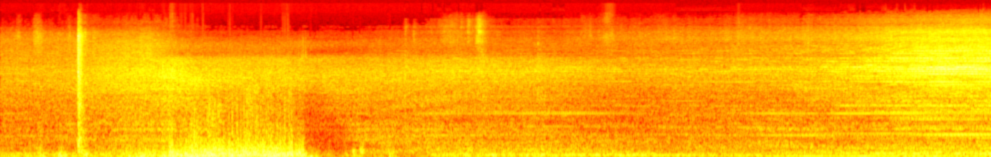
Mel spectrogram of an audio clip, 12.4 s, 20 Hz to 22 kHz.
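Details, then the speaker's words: Goodman 95% AFUE gas furnace, first official startup of the 2019-2020 heating season after only brief runs: a deep whooshing rumble swells for a couple of seconds as the burner lights, then settles into a steady quiet low hum; normal startup. "so this is gonna be the first official startup of the gas furnace so let's fire it up there goes and there goes the burner"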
